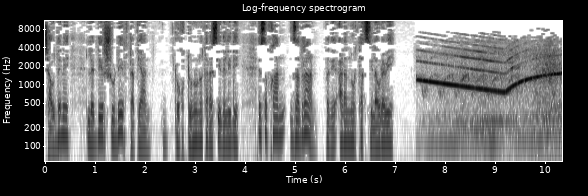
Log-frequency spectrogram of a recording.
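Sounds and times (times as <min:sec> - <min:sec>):
speech: 0:00.0 - 0:07.1
fire engine and ambulance sirens wailing: 0:07.4 - 0:10.3.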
